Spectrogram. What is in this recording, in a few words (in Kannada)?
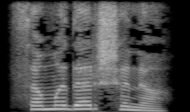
"ಸಮದರ್ಶನ", kannada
